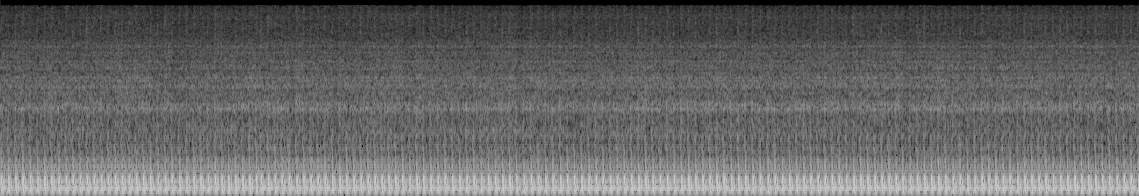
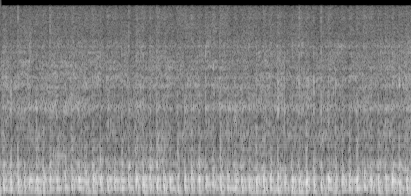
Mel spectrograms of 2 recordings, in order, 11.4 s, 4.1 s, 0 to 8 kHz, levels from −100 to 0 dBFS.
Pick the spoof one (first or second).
second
